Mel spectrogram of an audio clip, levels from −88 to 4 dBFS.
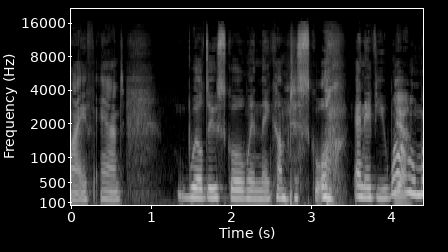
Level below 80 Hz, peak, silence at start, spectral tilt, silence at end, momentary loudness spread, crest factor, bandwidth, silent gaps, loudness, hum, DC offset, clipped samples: -52 dBFS; -12 dBFS; 0 s; -5.5 dB/octave; 0 s; 13 LU; 16 dB; 16.5 kHz; none; -28 LUFS; none; under 0.1%; under 0.1%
